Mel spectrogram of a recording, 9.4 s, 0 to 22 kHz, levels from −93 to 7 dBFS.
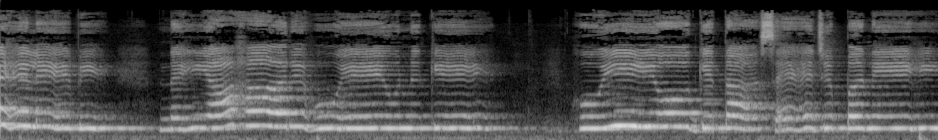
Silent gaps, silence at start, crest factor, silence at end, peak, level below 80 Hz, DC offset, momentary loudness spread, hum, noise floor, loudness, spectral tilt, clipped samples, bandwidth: none; 0 s; 16 dB; 0 s; -4 dBFS; -50 dBFS; under 0.1%; 9 LU; none; -44 dBFS; -19 LUFS; -2.5 dB/octave; under 0.1%; 16.5 kHz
